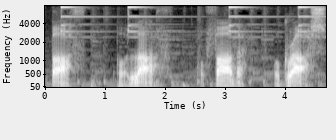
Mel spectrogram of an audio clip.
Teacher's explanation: Southern Accents will use a long a sound in words such as bath or laugh or father or grass whereas in the north those words become bath or laugh when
